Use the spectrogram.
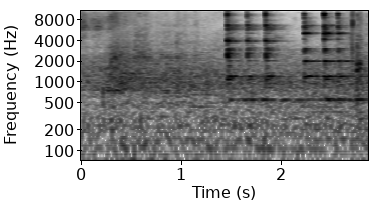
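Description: The metal spokes on the rear wheel of a Sur Ron X electric dirt bike, off the stand, are tapped to check spoke tension. After a stretch of low background rumble, a series of short, bright metallic pings ring out, each with a clear tone that fades quickly. Spokes are tightened or loosened until each gives the same tone.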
